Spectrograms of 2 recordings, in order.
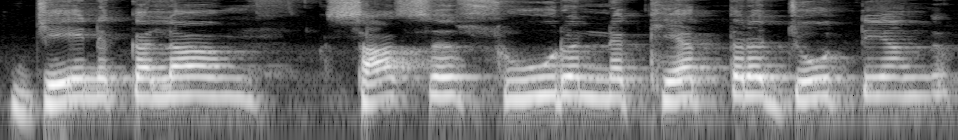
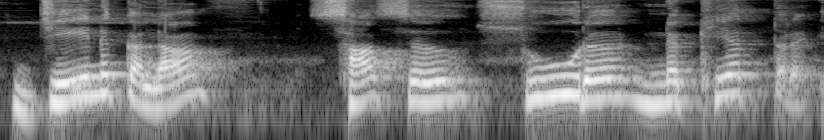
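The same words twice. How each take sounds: First: Very slow reading of ਜੇਨ ਕਲਾ ਸੱਸ ਸੂਰ ਨਖੇਤਰ in one flow; slow recitation. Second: ਜੇਨ ਕਲਾ set apart, then a slow ਸੱਸ ਸੂਰ ਨਖੇਤਰ with weight on ਸੂਰ; phrased recitation. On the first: Teacher reciting the line before the correction, slow recitation. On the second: Teacher showing the sangat the careful reading, split and slow. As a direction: break after ਕਲਾ, lean on ਸੂਰ. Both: Shown as a demonstration. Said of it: "ਇੱਥੇ ਵੀ ਖਿਆਲ ਰੱਖੋ".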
